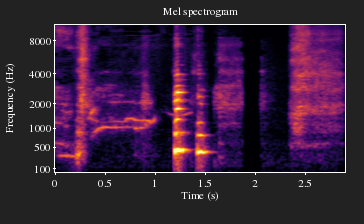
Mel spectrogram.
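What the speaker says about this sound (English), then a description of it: "this is my dog." A pet dog makes brief whimpering yips and soft vocal sounds, close and fairly quiet, with short gaps of silence between them.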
